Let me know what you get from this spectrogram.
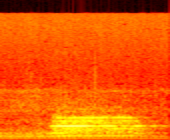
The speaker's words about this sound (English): Did you hear that whistle? Yeah. That's no traffic whistle. It sounded like one on a steamer.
